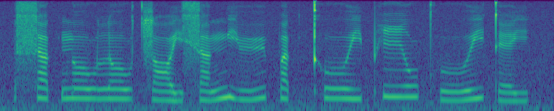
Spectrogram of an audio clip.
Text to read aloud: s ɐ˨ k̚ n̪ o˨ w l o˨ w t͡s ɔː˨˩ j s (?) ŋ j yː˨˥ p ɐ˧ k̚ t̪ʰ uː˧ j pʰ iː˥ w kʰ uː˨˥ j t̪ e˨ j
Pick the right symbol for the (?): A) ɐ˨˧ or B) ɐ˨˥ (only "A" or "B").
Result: B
